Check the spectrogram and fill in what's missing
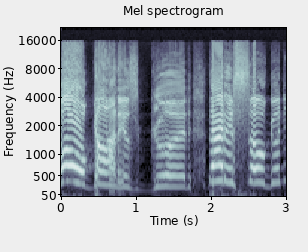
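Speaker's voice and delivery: shouted praise, drawn out slowly; joyful shout. Retold or imitated. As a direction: cry it out in delighted praise. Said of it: "and you go".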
